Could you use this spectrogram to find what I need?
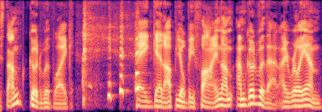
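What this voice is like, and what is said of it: Strong American Northeast accent. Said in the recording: “you can hear my terrible accent. I'm from the Northeast.”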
